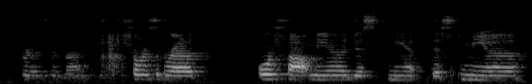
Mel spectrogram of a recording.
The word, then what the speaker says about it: dyspnea: of breath orthotia dyspnea dyspnea how you don't pronounce the p um what else um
